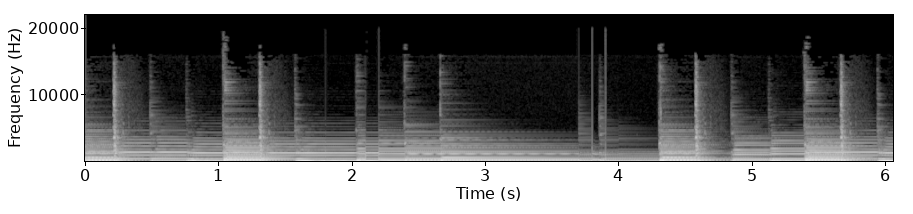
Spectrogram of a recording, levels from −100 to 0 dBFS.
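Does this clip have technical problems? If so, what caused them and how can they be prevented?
Yes. Between 1.8 and 2.2 s, and again between 3.7 and 3.9 s, there are chunks out of order. A 100 ms block of audio plays after blocks that should follow it, three places late in the first case and one in the second. This causes a brief jumbled stretch with hard joins. Unlike a dropout, no audio is missing: every piece is heard, only in the wrong sequence. Preventing it means tagging chunks with sequence numbers and reordering them in a jitter buffer before playback.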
